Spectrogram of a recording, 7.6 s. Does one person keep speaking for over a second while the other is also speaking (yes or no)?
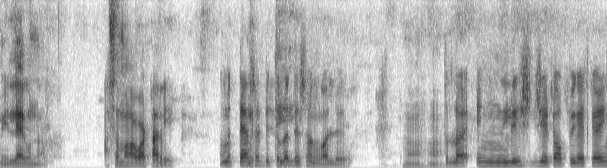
no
